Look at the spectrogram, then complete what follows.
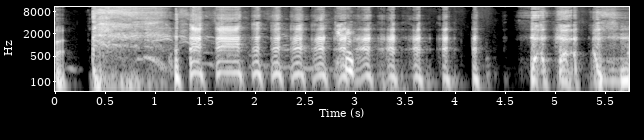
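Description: Hearty laughter in quick rhythmic bursts, about five a second, breaking off briefly about four seconds in before starting again.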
